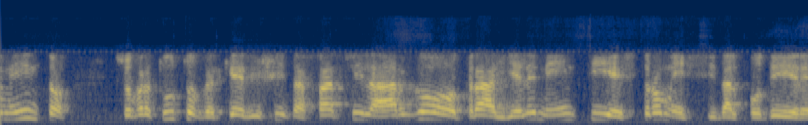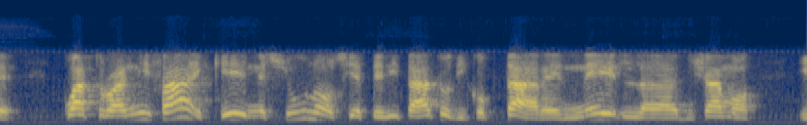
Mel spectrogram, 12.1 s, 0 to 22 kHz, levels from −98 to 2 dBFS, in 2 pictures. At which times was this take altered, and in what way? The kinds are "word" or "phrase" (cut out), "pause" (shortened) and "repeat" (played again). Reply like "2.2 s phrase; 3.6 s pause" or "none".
none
